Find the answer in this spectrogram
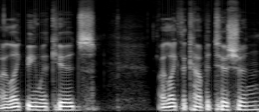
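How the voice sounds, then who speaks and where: Dry and close with no echo, a man with an American accent speaks at a fairly slow pace in a medium pitch. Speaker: long-time company employee and sports referee. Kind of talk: interview.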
